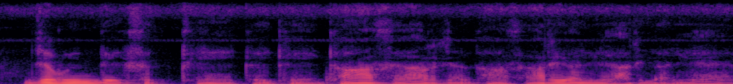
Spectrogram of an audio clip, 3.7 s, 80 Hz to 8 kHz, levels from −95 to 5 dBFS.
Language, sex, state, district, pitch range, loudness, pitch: Hindi, male, Bihar, Bhagalpur, 105-115 Hz, -36 LUFS, 110 Hz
